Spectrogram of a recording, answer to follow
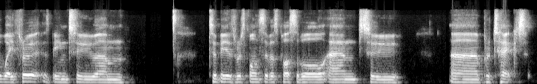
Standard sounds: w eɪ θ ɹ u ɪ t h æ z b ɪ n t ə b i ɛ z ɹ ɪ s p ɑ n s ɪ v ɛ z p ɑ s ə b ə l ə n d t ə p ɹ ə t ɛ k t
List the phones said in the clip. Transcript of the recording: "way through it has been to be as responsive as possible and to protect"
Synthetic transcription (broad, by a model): w eɪ θ ɹ u ɪ t h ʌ z b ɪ n t ə b i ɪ z ɹ ɪ s p ɑ n s ɪ v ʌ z p ɑ s ə b ə l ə n t ə p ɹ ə t ɛ k t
